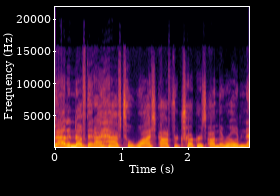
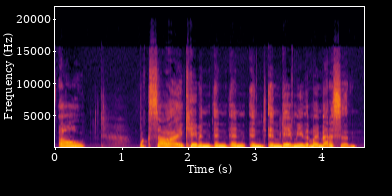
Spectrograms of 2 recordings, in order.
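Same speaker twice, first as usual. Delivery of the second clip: higher put-on patient voice; imitated patient; 5 semitones higher than usual. Host voicing patients pleased with robot's help, higher imitation. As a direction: play a patient in a raised, halting voice.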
